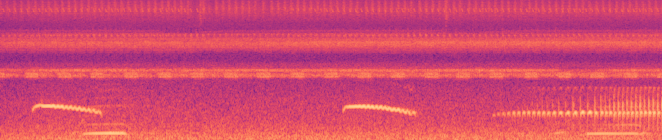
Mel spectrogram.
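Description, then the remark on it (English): An eastern screech owl gives two descending whinnies, then a long, steady monotone trill, all over a constant chorus of night insects. No one is talking. “Eastern screech owl.”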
